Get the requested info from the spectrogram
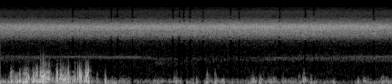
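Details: Brood V 17-year Magicicada periodical cicadas at the intersection of Vine and Walnut in Logan, Ohio: a dense, unbroken, high hissing drone that holds steady throughout, over low rumbling background noise.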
